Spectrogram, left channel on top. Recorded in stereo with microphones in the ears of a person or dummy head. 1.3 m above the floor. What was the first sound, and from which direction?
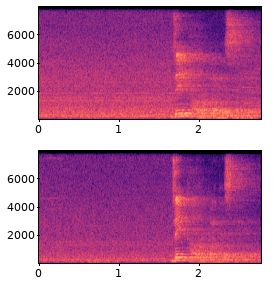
A man speaking, 70° right (ahead or behind).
